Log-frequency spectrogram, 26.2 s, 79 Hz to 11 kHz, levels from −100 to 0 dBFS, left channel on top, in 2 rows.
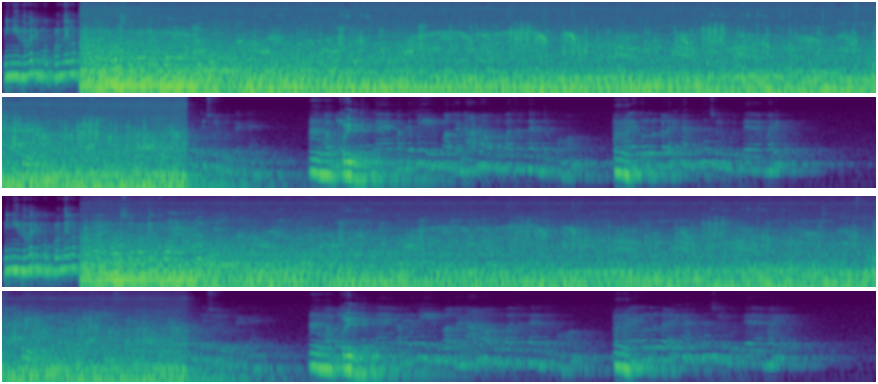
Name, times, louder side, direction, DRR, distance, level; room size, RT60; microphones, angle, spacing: voice 1, 0.0-3.0 13.0-13.1 13.4-13.8 17.7-18.6 22.3-22.7, left 1 dB, 20° left, 8 dB, 0.9 m, -33 dB
sound 1, 1.1-15.9, left 4 dB, 55° left, 0.4 m, -28 dB
voice 2, 2.2-12.4 13.1-17.0 17.9-21.8 22.3-24.8, left 1 dB, 80° left, -2 dB, 3.7 m, -47 dB
12.0 x 11.0 x 8.7 m, 2.5 s
head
